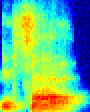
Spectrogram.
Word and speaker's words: Osiris: And the same with his dad, Osiris, yeah, or Osar in the Kemetic pronunciation.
